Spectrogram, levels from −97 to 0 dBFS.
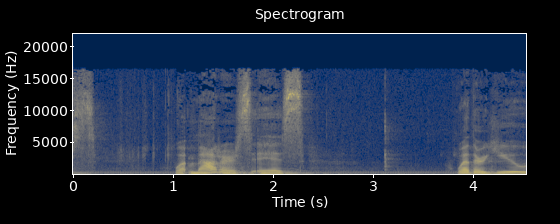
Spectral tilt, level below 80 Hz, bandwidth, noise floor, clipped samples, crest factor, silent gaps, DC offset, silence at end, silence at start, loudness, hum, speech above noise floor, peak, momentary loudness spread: -4 dB/octave; -80 dBFS; 17 kHz; -54 dBFS; under 0.1%; 20 dB; none; under 0.1%; 0 s; 0 s; -26 LUFS; none; 29 dB; -8 dBFS; 11 LU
